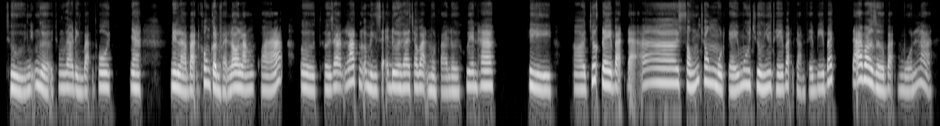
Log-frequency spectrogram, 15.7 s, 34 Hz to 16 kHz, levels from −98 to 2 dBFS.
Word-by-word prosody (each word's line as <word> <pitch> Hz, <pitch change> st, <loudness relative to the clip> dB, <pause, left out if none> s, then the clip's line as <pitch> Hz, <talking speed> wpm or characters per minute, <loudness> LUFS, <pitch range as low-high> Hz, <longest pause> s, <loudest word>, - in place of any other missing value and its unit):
trừ 195 Hz, -4 st, +3 dB
những 205 Hz, +6 st, -3 dB
người 215 Hz, -6 st, +3 dB
ở -, -, -9 dB
trong 220 Hz, -1 st, -3 dB
gia 220 Hz, -1 st, 0 dB
đình 195 Hz, -3 st, -2 dB
bạn 190 Hz, -1 st, -6 dB
thôi 225 Hz, -1 st, +3 dB, 0.3 s
nha, 220 Hz, -2 st, +2 dB, 0.5 s
nên 235 Hz, -1 st, +6 dB
là 195 Hz, -3 st, +3 dB
bạn 195 Hz, +1 st, 0 dB
không 275 Hz, -2 st, 0 dB
cần 220 Hz, -4 st, +6 dB
phải 185 Hz, -1 st, -5 dB
lo 225 Hz, +4 st, +5 dB
lắng 210 Hz, 0 st, +1 dB
quá. 205 Hz, +7 st, -1 dB, 0.3 s
Ừ, 210 Hz, -3 st, +1 dB
thời 205 Hz, -1 st, -1 dB
gian 230 Hz, +1 st, -1 dB
lát 285 Hz, +3 st, 0 dB
nữa 245 Hz, -1 st, -4 dB
mình 210 Hz, -4 st, +1 dB
sẽ 215 Hz, +3 st, -9 dB
đưa 225 Hz, -1 st, +3 dB
ra 220 Hz, 0 st, +1 dB
cho 225 Hz, +1 st, -3 dB
bạn 210 Hz, -3 st, -1 dB
một 195 Hz, -, 0 dB
vài 185 Hz, -1 st, -8 dB
lời 185 Hz, 0 st, -3 dB
khuyên 235 Hz, -1 st, 0 dB
ha. 250 Hz, +1 st, +2 dB, 0.6 s
Thì, 205 Hz, -4 st, +3 dB, 0.3 s
ờ, 210 Hz, -1 st, -3 dB
trước 315 Hz, +12 st, 0 dB
đây 250 Hz, -5 st, +6 dB
bạn 235 Hz, -, 0 dB
đã 280 Hz, +1 st, 0 dB
sống 255 Hz, +1 st, +1 dB
trong 280 Hz, -4 st, +2 dB
một 215 Hz, -3 st, +2 dB
cái 195 Hz, 0 st, 0 dB
môi 255 Hz, +3 st, +1 dB
trường 230 Hz, -3 st, +2 dB
như 230 Hz, +2 st, +2 dB
thế, 210 Hz, -1 st, -1 dB
bạn 250 Hz, +3 st, -4 dB
cảm 185 Hz, -3 st, -12 dB
thấy 190 Hz, -, -4 dB
bí 210 Hz, +3 st, -3 dB
bách, 305 Hz, +8 st, -1 dB, 0.3 s
đã 330 Hz, +4 st, +4 dB
bao 320 Hz, -4 st, +7 dB
giờ 210 Hz, -5 st, +2 dB
bạn 200 Hz, 0 st, -6 dB
muốn 195 Hz, -1 st, -7 dB
là, 245 Hz, -6 st, -7 dB
220 Hz, 230 wpm, -23 LUFS, 200-250 Hz, 0.6 s, bao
